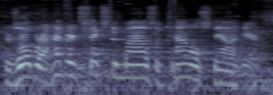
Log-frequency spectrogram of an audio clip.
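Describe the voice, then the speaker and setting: A man guiding visitors through an underground mine, his voice played over the tour train's loudspeakers, explaining plainly and patiently with a few filler words. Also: lively intonation, brisk, over music. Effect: voice played over a train car's loudspeakers. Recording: distant, noisy speaker sound with vehicle rumble.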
